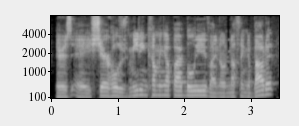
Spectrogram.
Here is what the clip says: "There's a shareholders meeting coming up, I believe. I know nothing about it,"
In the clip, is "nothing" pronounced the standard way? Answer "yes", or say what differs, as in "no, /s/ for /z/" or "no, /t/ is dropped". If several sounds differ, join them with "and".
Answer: yes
